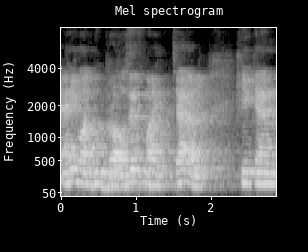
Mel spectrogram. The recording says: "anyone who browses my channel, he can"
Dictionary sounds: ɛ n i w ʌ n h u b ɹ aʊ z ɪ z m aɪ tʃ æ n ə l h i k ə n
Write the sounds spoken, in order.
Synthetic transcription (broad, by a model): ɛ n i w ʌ n h u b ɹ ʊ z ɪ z m aɪ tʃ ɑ ə l h i k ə n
